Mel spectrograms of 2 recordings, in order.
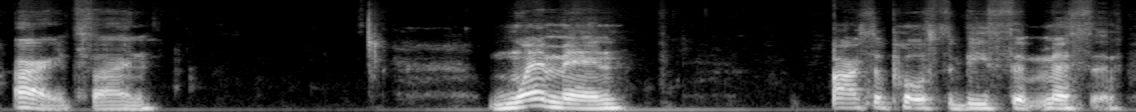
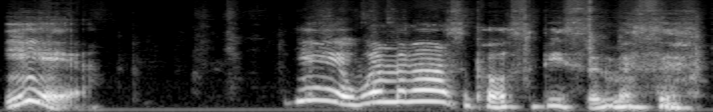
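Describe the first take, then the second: First: Dad impersonation. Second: High-pitched mock agreement; son parroting dad. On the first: Acted. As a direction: put on a hint of a lecturing father. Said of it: "my best dad impersonation". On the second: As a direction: parrot dad's rule in a raised, put-on voice. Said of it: "So you go out here and you think".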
